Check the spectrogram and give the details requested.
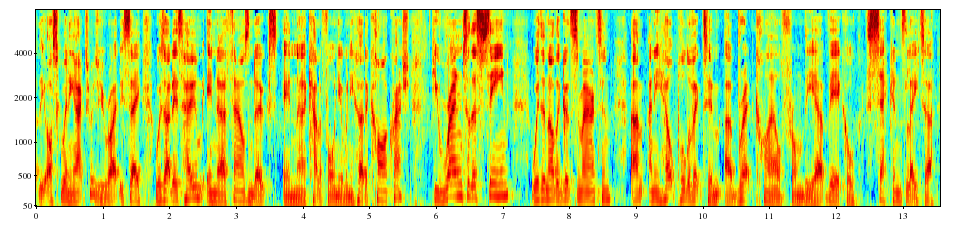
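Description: A man hosting a topical panel talk show, speaking in an animated, emphatic way. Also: medium pitch. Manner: animated, emphatic, rises on key words. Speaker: host.

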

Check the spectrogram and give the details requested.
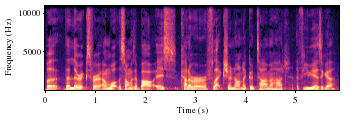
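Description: A young man from Yorkshire with a Yorkshire accent, a singer-songwriter chatting as an interview guest, halting and full of fillers and restarts. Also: fairly high pitch, flat delivery, gravelly. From Yorkshire, England. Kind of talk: casual interview chat.

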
